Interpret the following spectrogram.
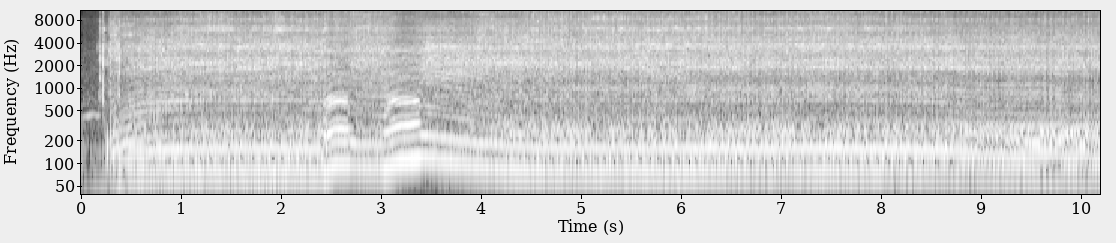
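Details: Imported 43 cc two-stroke brush cutter, carburetor screws being set from closed to about one and a half turns: steady high buzz that sags and surges, then hunts lower; mixture knocked out of adjustment while adjusting.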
